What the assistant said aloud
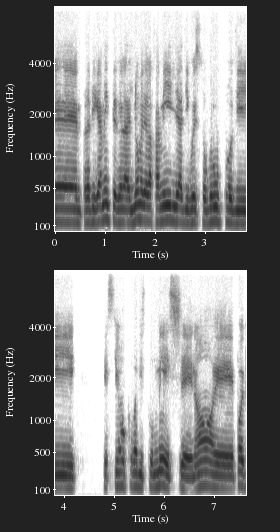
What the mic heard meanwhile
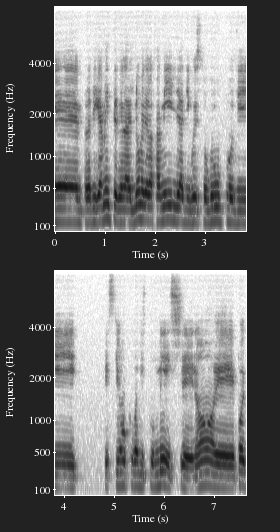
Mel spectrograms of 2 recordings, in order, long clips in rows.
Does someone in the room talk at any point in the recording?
No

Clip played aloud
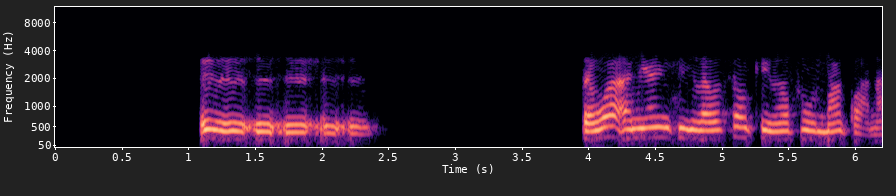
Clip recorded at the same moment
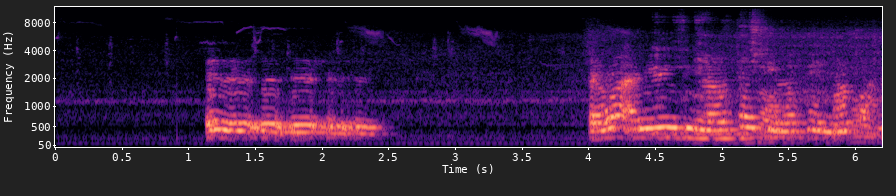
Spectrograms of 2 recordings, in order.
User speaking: Yes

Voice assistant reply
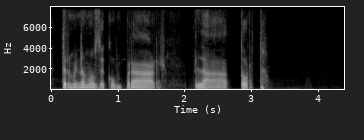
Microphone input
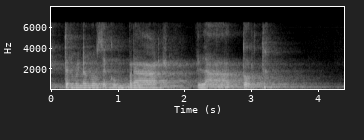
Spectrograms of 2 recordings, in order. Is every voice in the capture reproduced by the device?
Yes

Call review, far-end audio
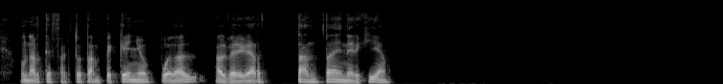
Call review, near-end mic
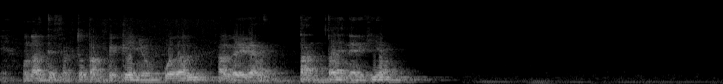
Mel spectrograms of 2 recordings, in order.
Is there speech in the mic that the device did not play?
No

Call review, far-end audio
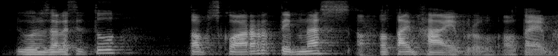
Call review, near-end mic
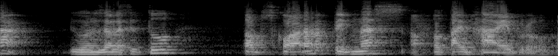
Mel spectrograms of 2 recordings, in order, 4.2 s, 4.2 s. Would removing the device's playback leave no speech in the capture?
Yes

